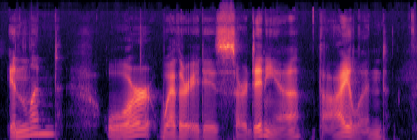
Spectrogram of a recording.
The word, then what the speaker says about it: Sardinia: I should maybe be pronouncing it sardinia instead of sardena and then it would be less confusing when people are listening to it too.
